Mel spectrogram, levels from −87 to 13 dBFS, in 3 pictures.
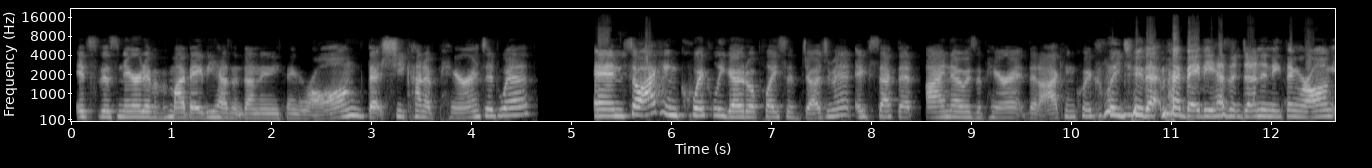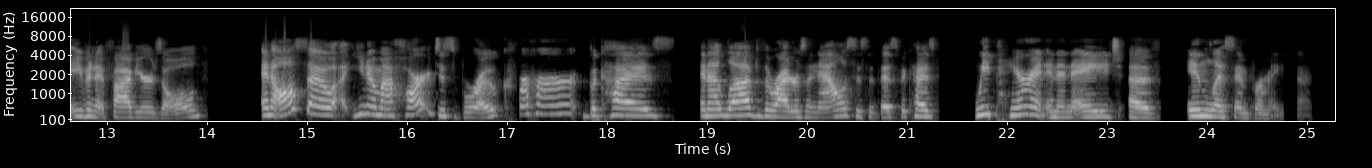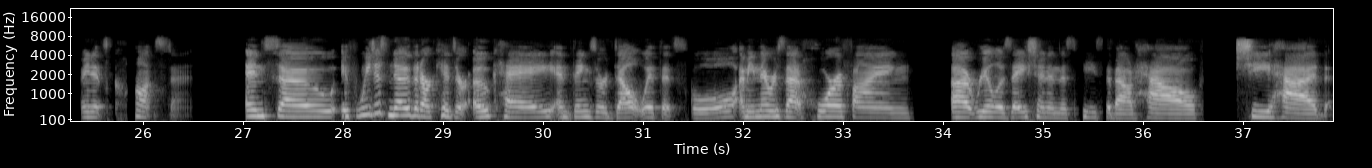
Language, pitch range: English, 180-230 Hz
